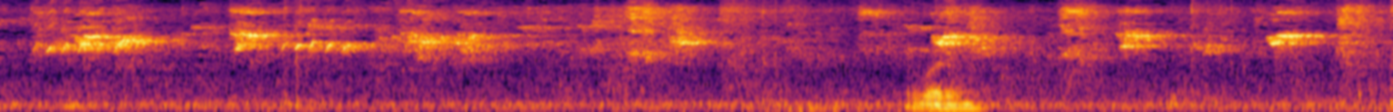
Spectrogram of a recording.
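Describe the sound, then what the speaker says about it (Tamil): Lovebirds at a Dubai pet market squawk and chirp in repeated sharp bursts close by, with a brief spoken word partway through and a busy market murmur underneath. "இது பாருங்கள் இது லவ் பேர்ட் தான்."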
